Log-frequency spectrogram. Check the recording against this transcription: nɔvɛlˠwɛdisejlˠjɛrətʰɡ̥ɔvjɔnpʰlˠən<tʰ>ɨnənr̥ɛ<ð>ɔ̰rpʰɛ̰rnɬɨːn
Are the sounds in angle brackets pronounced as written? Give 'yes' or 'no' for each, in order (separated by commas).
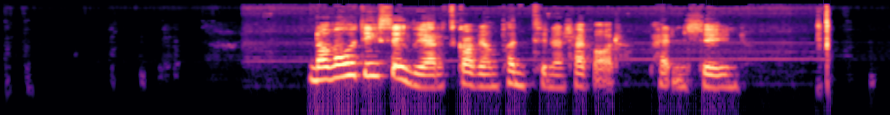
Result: yes, no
